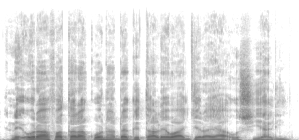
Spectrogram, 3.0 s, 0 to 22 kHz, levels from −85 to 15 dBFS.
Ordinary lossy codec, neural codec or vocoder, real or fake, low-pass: none; none; real; none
